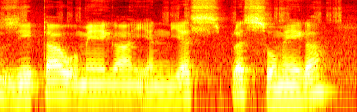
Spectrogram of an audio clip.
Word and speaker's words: zeta: Zeta, we have to pronounce this as zeta.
